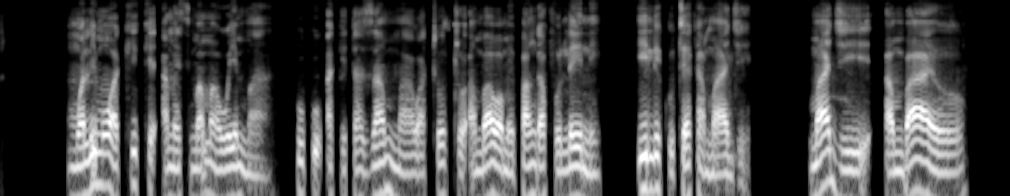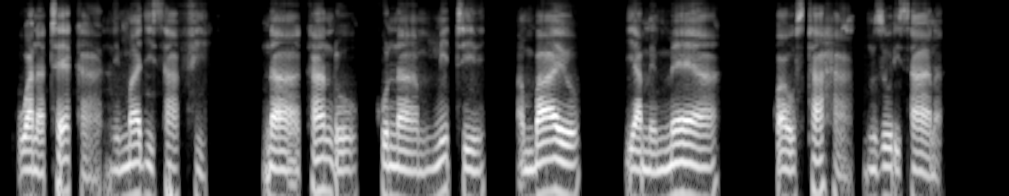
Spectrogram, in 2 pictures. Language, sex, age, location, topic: Swahili, male, 18-24, Wajir, health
